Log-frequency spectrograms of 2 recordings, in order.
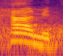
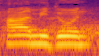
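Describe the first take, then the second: First: The name ends bare on the d sound. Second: The name ends with a full -un case ending. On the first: The usual pause form drops the case ending. "Normalement, wa min aina Hamid" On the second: The grammatical case ending is pronounced in full. "ils apprennent à apprendre à dire Hamidoun"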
